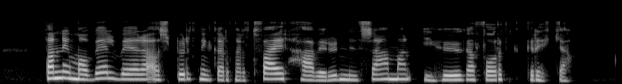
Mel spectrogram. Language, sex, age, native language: Icelandic, female, 40-49, Icelandic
